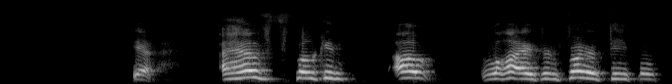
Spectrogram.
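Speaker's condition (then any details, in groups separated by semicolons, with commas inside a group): Traumatic brain injury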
